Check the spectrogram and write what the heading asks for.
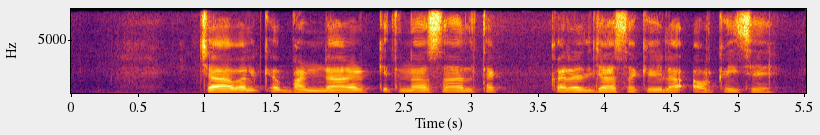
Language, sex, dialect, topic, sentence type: Bhojpuri, male, Western, agriculture, question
